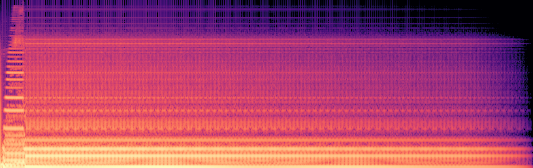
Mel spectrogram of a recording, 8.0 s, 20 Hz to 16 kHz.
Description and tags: PPG 014 Sustained Organwave G#1
This sample is part of the "PPG
MULTISAMPLE 014 Sustained Organwave" sample pack. The sound is similar
to an organ sound, but at the start there is a strange attack
phenomenon which makes the whole sound weird. In the sample pack there
are 16 samples evenly spread across 5 octaves (C1 till C6). The note in
the sample name (C, E or G#) does not indicate the pitch of the sound
but the key on my keyboard. The sound was created on the Waldorf PPG VSTi. After that normalising and fades where applied within Cubase SX & Wavelab.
